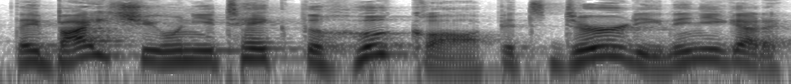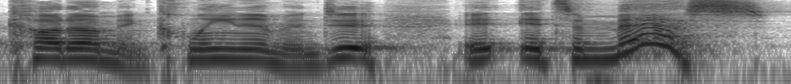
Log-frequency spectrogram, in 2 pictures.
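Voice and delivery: ordinary talk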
